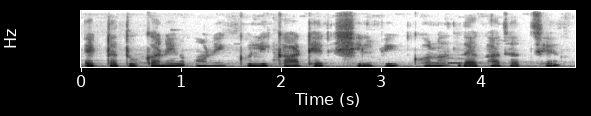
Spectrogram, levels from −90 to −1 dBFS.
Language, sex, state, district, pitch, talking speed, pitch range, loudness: Bengali, female, Tripura, West Tripura, 225 Hz, 95 wpm, 215-240 Hz, -15 LUFS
